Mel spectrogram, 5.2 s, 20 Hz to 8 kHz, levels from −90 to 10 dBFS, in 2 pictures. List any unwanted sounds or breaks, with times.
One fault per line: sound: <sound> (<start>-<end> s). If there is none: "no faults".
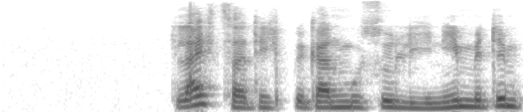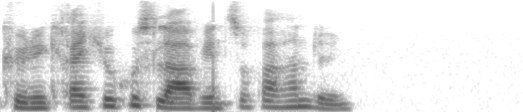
no faults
